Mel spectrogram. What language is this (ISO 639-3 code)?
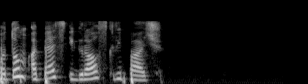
rus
